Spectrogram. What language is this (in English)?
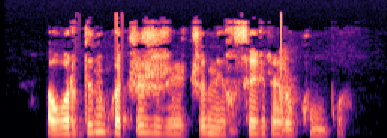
Abkhazian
